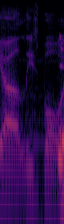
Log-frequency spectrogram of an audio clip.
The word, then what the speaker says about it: Lisboa: In Portugal, they actually say Lisboa instead of Lisbon. That's like the English pronunciation.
